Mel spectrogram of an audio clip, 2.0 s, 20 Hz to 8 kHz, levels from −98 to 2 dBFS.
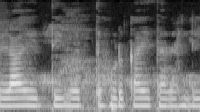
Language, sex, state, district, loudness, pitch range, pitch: Kannada, female, Karnataka, Belgaum, -17 LUFS, 195-200 Hz, 200 Hz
